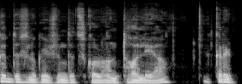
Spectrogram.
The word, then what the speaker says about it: Antalya: सो अगर आप टर्की आने का प्लान कर रहे हो, so look at this location, that's called अंताल्या, correct pronunciation इसकी है।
